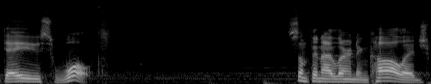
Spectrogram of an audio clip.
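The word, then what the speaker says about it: Deus vult: The letter V actually had a W sound. So this is pronounced Deus Volt.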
